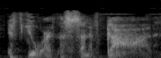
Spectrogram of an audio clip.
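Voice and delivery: low, whispered devil's voice; whispered Satan tempting; satanic whisper. Acted. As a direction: breathe the temptation in a hiss. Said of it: "That's my satanic voice".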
